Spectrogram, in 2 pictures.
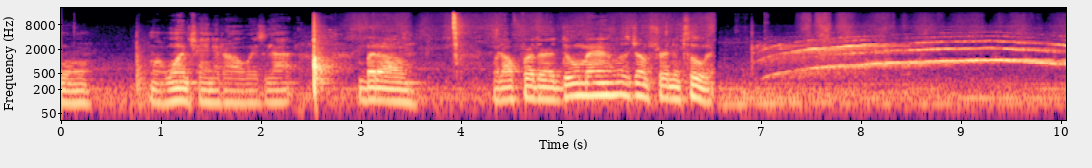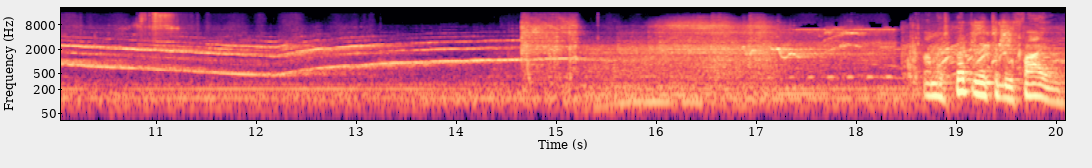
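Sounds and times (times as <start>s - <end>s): siren wailing: 6.9s - 20.0s.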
